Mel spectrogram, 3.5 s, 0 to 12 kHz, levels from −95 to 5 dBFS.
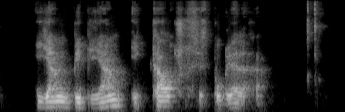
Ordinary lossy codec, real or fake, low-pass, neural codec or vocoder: Opus, 16 kbps; real; 10.8 kHz; none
